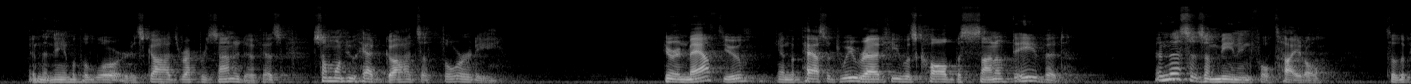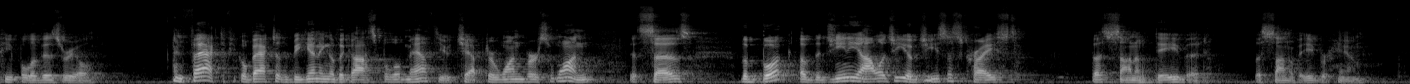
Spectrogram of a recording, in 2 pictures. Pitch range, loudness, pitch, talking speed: 110-125 Hz, -29 LUFS, 110 Hz, 165 wpm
